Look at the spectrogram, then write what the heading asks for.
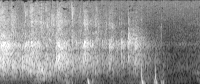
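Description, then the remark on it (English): A church audience claps together for its returning youth group in a steady, dense wave of applause with a few low thuds mixed in, then it tapers off and stops near the end. “That's our group coming back. Give them a round of applause.”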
